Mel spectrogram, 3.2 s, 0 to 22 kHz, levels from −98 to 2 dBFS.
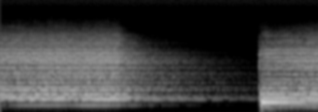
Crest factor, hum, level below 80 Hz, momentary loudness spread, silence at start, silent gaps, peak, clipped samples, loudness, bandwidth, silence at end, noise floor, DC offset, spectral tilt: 18 dB; none; -76 dBFS; 15 LU; 0 s; none; -10 dBFS; under 0.1%; -27 LUFS; 9 kHz; 0 s; -66 dBFS; under 0.1%; -3 dB/octave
